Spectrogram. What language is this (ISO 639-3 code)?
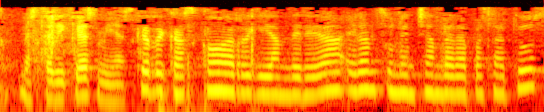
eus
